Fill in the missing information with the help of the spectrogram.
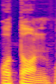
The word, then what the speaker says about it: Othon: So my name is Othon, which is spelled O-T-H-O-N.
